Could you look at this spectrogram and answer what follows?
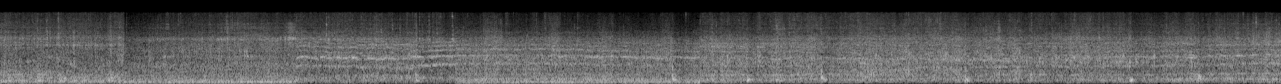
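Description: Tracked ROV driving over beach gravel: its drive motors whine, the pitch gliding up and down as it changes speed, over scattered crunching clicks from the tracks on the stones.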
